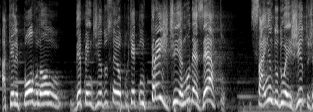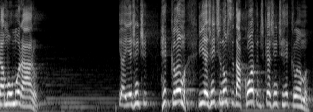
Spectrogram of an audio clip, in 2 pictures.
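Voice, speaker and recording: Brazilian male pastor, high-pitched, lively live sermon in church, soft music behind. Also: normal speed. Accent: Brazilian Portuguese. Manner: animated preaching, acts out dialogue in voices. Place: church sanctuary.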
